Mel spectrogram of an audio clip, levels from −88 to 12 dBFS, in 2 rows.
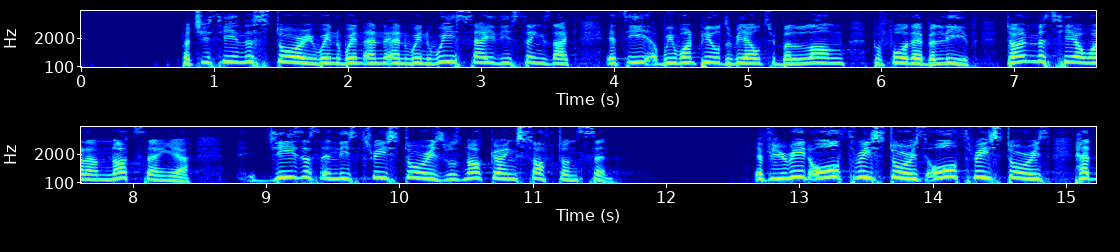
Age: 20-39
